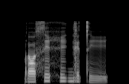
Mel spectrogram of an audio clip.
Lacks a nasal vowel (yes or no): yes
